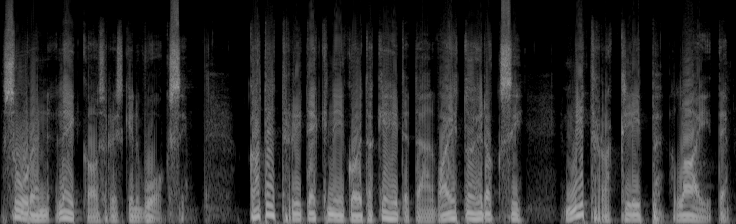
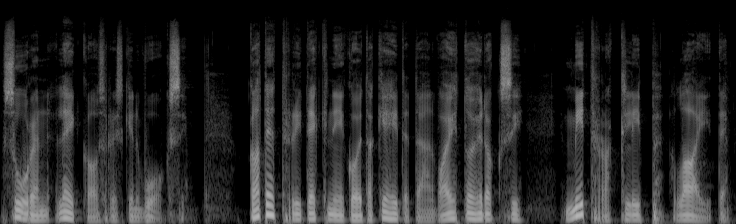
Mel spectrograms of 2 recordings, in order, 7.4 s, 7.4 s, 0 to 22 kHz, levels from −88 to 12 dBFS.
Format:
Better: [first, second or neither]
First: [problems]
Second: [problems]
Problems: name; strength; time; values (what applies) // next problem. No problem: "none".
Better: second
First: distortion; heavy; 12% of the sound clipped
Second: none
